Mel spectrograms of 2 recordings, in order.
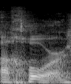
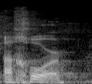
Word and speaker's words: achor: That word in Hebrew is achor. Somebody say achor. And you got to do the ch. Achor. If you're writing it out in English, phonetically, I guess it would be A-C-H-O-R. But when you see that in Hebrew, it's achor.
